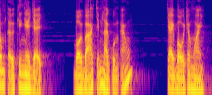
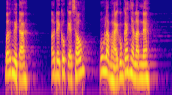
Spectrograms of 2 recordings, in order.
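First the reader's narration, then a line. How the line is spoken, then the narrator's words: Hidden shouting. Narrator (Vietnamese): nấp người vào một góc mà hét lên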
